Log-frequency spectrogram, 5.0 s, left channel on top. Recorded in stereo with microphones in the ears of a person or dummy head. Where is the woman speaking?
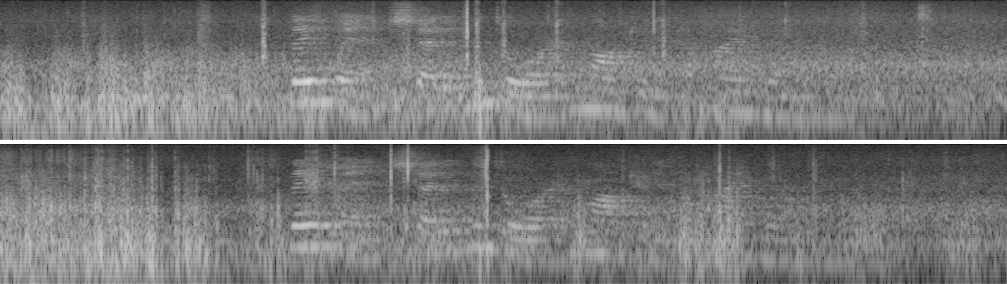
10° right (ahead or behind), 3.5 m.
